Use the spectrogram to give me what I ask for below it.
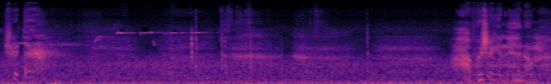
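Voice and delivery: breathless unvoiced whisper. Real, not acted. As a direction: hush it, he's close. Hiding near opponent.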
